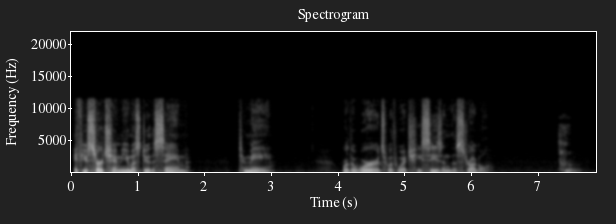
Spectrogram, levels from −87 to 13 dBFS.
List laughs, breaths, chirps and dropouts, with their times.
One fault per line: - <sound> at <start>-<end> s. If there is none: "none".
- sneeze at 7.3-7.7 s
